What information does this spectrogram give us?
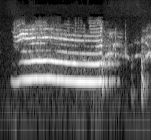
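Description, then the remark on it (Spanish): A female house cat lets out one long, loud, drawn-out meow, steady and wailing for over a second before breaking off into faint shuffling noises. “la gata de casa, sí. Ahí. Pero era para que le abrieran la puerta”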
